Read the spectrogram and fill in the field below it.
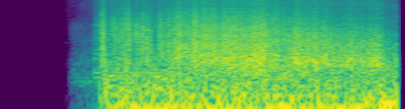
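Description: An explosion booms and rumbles on.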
